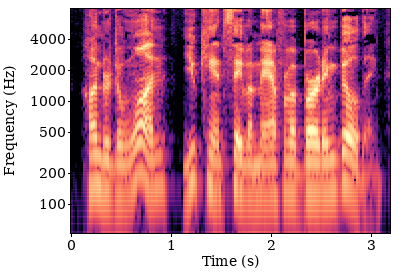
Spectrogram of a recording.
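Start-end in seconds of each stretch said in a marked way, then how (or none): none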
